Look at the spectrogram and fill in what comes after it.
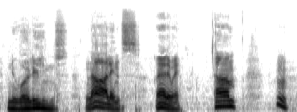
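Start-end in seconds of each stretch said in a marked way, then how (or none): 0.1-2.7 slow, drawn-out promo voice-over announcer delivery. Reading a comic series blurb, imitating the voice guys. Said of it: "How would the voice guys go?".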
